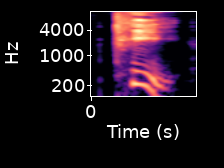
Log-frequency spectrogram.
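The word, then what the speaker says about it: 茶: It may not be surprising then that the word tea comes from the Chinese character ti, which is pronounced ti in Hokkien Chinese, in particular in the coastal province of Fujian.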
